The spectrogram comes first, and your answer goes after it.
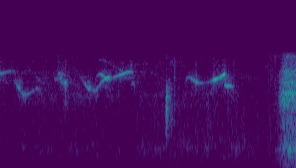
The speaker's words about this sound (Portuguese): Vocês estão podendo escutar o passarinho aí, o barulho do vento nas árvores, bem poético.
